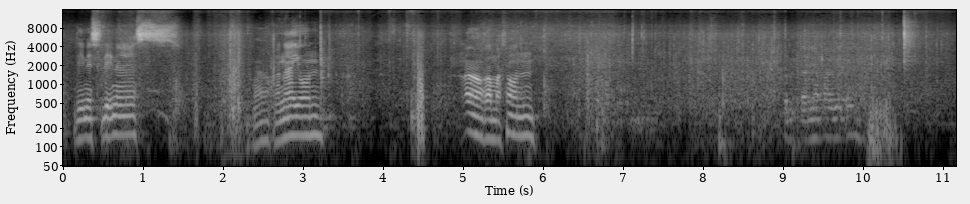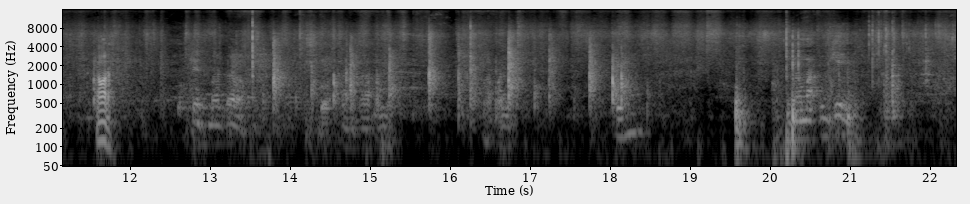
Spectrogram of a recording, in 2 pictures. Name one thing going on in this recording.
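A man speaks loudly and with animation close by.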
